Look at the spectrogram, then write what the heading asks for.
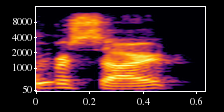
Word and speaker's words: Brassard: me today Brassard, and I think that's correct pronunciation of your name. Mm-hmm. Brassard.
